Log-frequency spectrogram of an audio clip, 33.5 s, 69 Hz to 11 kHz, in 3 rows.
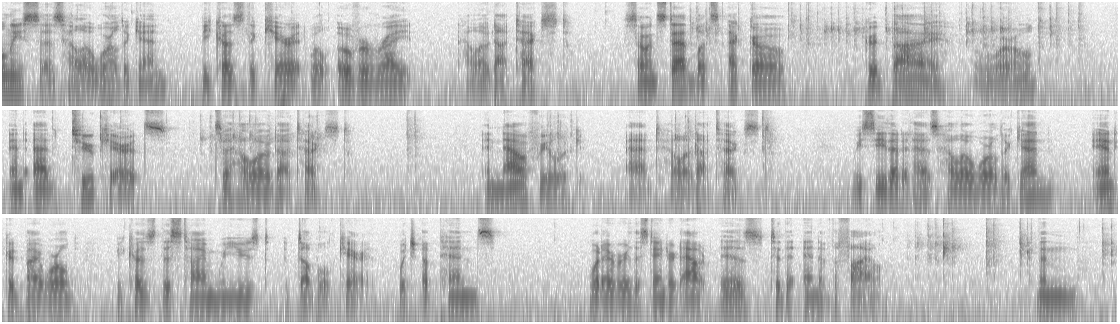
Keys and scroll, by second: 6.4-14.6 typing, 15.2 Return, 16.1-17.8 typing, 18.0 Tab, 18.7 Return, 31.3-32.2 typing, 33.3 Up.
